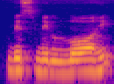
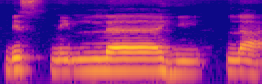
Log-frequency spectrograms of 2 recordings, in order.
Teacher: বারিক মানে লা পড়া, ঠোঁটটা গোল না করে স্বাভাবিক রেখে পড়া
